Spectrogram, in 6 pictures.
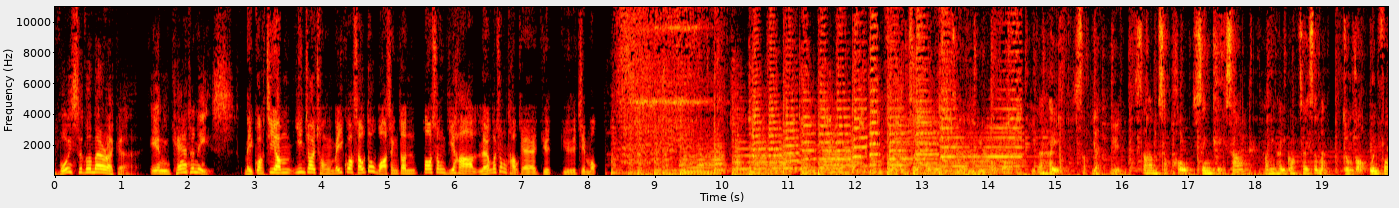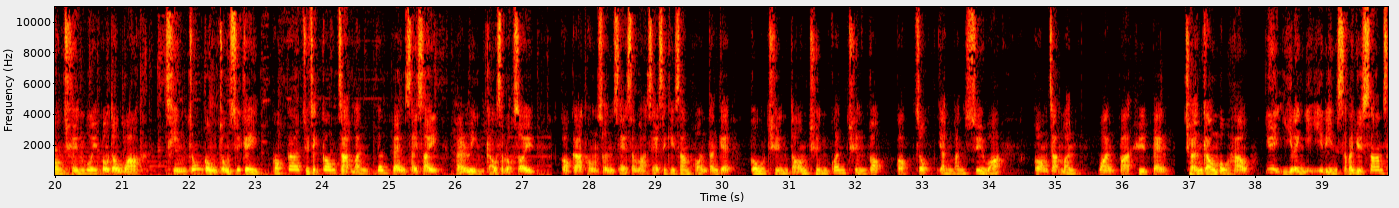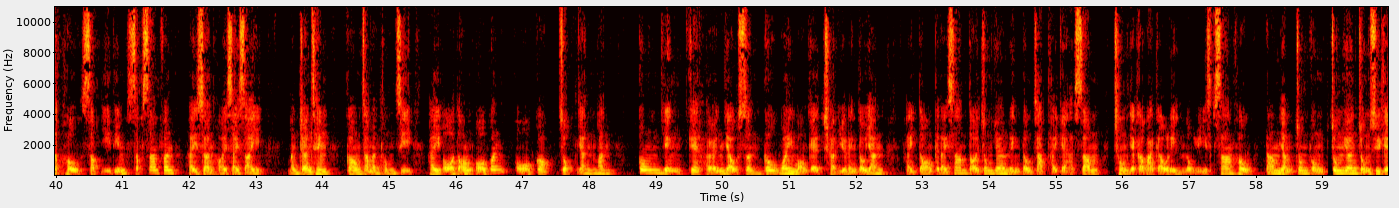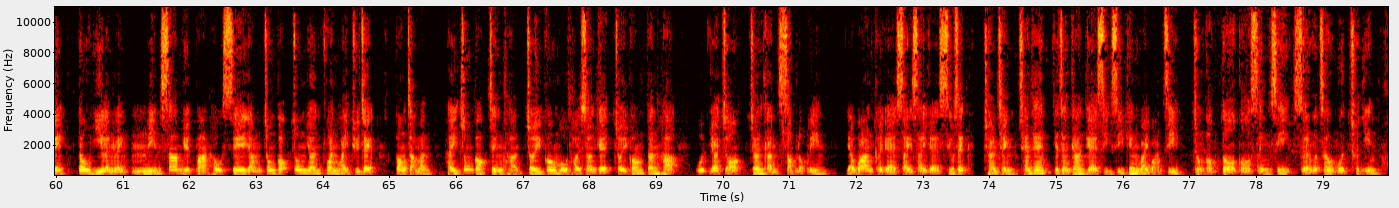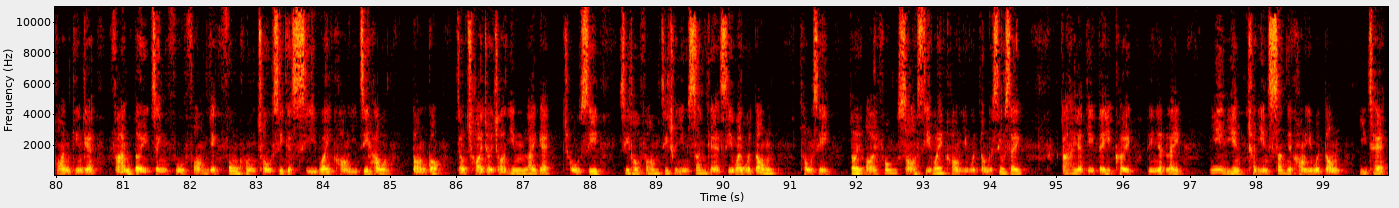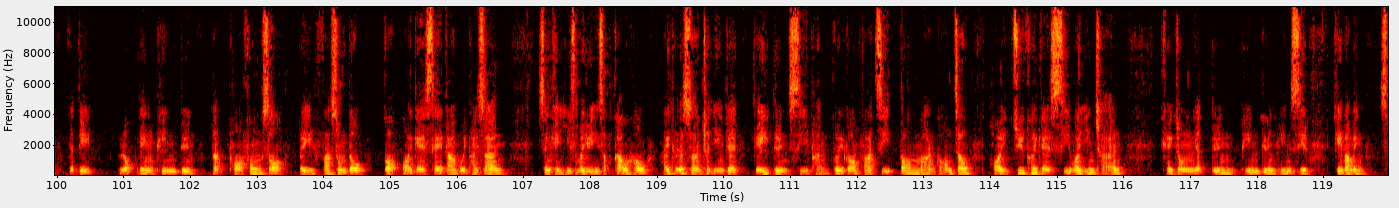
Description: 粵語新聞 晚上9-10點：中前中共總書記、國家主席江澤民因病逝世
